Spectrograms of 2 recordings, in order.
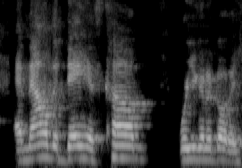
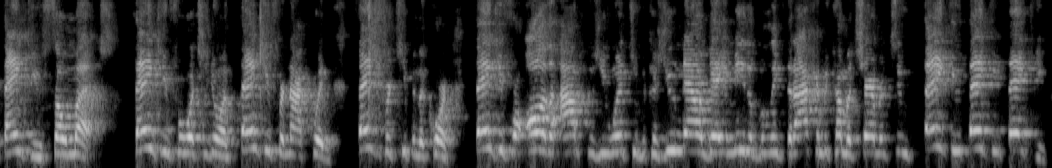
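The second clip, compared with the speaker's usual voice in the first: emotional screaming thanks; 7 semitones higher than usual. Pretend. Team thanking their leader on stage, screaming gratitude. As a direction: cry out thanks like a grateful fan.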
